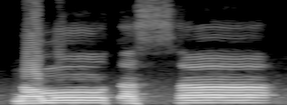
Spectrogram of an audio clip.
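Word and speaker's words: নমো তস্স: তাহলে উচ্চারণটা হবে নমো তাসসা নমো তাসা দুইটার ক্ষেত্রে নমো তাসসা ভাগ আরাহাত সামমা সামভুদাস।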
